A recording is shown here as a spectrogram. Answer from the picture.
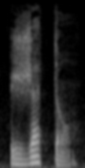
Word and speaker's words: attends: J'attends. Okay, you get D and S, well, basically you don't pronounce them, okay, and then you get only the sound attends, nasal here, en, j'attends, okay.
